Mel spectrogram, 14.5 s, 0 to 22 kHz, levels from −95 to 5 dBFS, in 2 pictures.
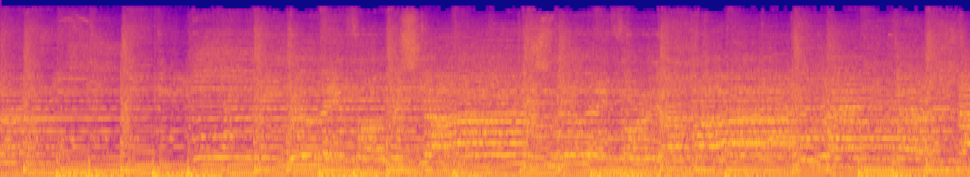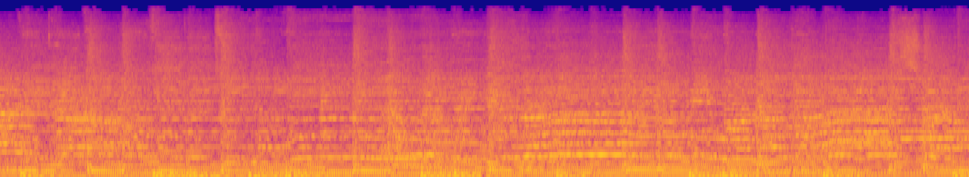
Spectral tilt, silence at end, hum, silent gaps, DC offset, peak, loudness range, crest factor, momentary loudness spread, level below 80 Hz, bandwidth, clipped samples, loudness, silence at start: -4.5 dB/octave; 0 s; none; none; under 0.1%; 0 dBFS; 2 LU; 10 dB; 3 LU; -20 dBFS; 18 kHz; under 0.1%; -11 LUFS; 0 s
